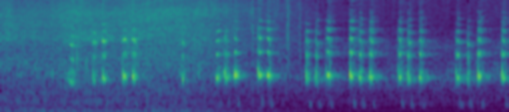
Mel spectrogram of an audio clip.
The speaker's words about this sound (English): As I just slightly revealed there, the mystery bird is the moorhen, and I'll read the correct answers and the names of the correct answers after we've listened to this.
